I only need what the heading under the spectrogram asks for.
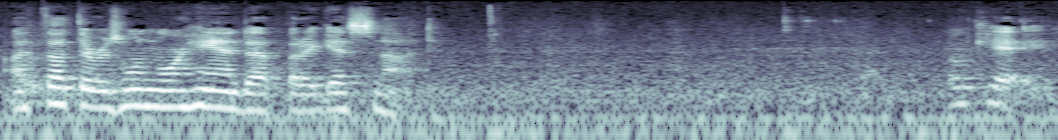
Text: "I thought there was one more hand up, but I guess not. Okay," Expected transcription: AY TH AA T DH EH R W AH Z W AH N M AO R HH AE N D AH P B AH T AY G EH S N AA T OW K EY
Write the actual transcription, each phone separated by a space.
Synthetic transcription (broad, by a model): AY TH AA T DH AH R W AH Z W AH N M AO R HH AE N D AH P B AH T AY G EH S N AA T OW K EY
